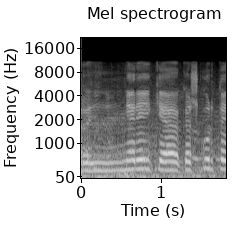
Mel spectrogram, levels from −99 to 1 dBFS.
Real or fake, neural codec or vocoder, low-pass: fake; vocoder, 48 kHz, 128 mel bands, Vocos; 10.8 kHz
